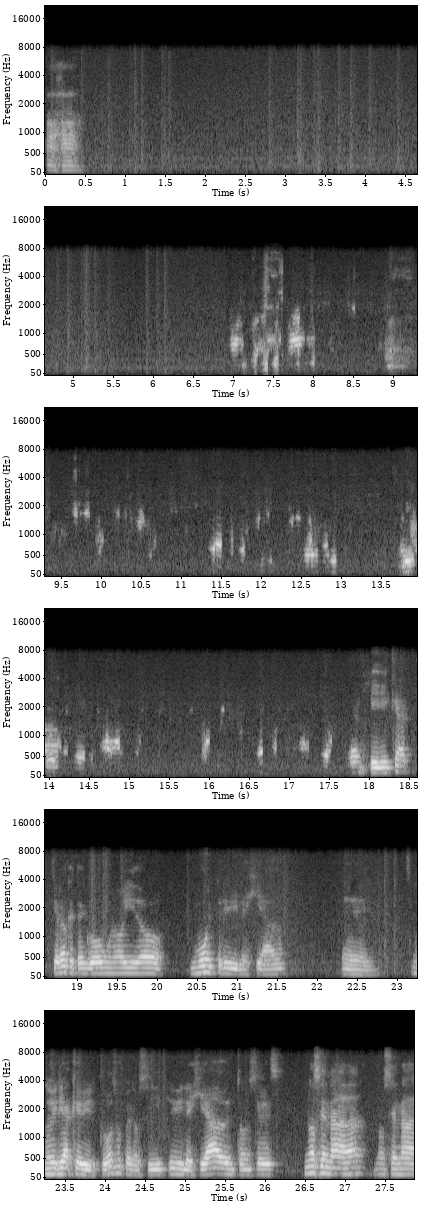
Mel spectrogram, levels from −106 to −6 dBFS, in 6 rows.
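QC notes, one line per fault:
6.95–10.65 s, 11.97–12.82 s, 13.84–14.88 s, 17.13–18.0 s: other side's voice leaking through. A second voice sits under the main one, likely far-end audio from the loudspeaker that the echo canceller left in the microphone signal. It is about 10 dB below the main speech in the first stretch, about 15 dB below at 11.97 s and 17.13 s, and only about 5 dB below at 13.84 s. On a spectrogram it shows as a fainter, independent harmonic pattern overlapping the main one. It is often thinner than the main speech.
10.21–10.31 s: background gated by the echo canceller. Within this window the room tone dips by about 8 dB for roughly 50 ms, then recovers. This happens because the canceller clamped the microphone gain while the loudspeaker was active and released it a moment later. The waveform shows a brief notch in the noise floor. The spectrogram shows a short vertical gap in the background energy across the band, up to the 8 kHz ceiling.
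11.24–17.86 s: speech suppressed in double talk. For about 7 s the main voice repeatedly sinks and breaks up, with the deepest drops around 35 dB. The likely cause is that both sides were talking at once, so the canceller could not tell its own talker from the echo and attenuated everything. The waveform envelope shows ragged holes and chopped syllables. The spectrogram shows the upper harmonics thinning and vanishing in patches.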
